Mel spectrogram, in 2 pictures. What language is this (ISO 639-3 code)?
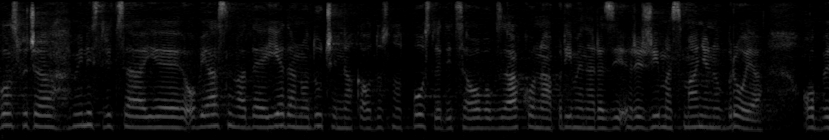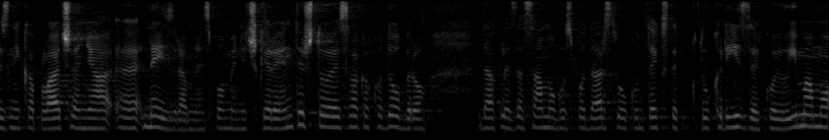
hrv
